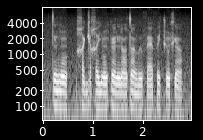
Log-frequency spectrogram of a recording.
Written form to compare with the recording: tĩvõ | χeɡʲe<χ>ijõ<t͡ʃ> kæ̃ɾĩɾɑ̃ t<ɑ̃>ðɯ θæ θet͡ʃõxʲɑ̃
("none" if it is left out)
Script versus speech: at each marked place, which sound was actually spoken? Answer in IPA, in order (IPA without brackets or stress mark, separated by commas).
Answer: χ, none, ɑ̃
